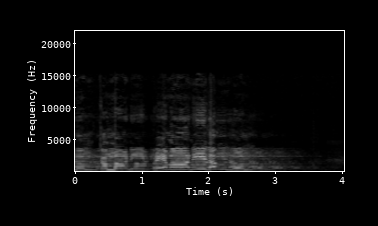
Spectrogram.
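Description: A man speaks loudly and with passion through a microphone and loudspeakers.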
